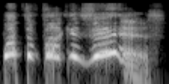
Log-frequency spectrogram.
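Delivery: high-pitched, loud outburst of disbelief; freaking out. Acted. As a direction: freak out in a high, outraged squeal. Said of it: "and freak out, like".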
